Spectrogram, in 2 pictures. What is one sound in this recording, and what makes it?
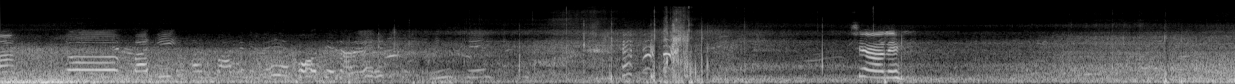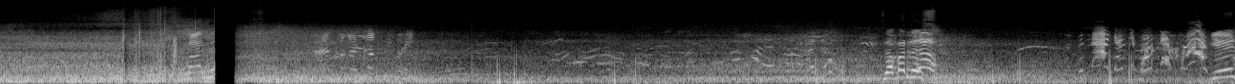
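Waves crash and surge onto the shore.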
